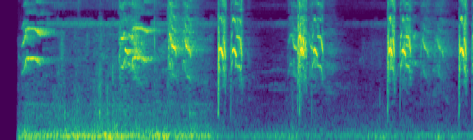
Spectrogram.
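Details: Green parrot giving harsh, raspy squawks in short bursts, spaced irregularly and getting louder in the second half, over a low rumbling background in the first few seconds.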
